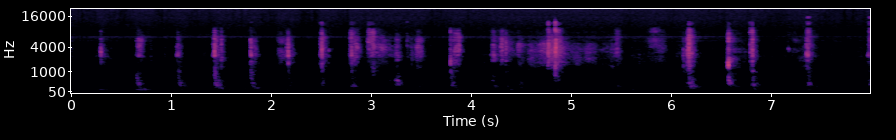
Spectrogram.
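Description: Faint, irregular clicks and taps of fingers pressing an adhesive-backed rubber tailgate seal onto the tailgate's plastic top, two or three a second, with a brief rub near the middle.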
